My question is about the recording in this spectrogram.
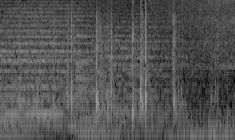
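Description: A horse's hoofbeats, a few clip-clops in the second half, over soft background music with sustained tones.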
